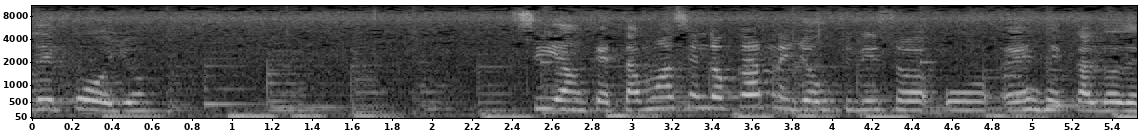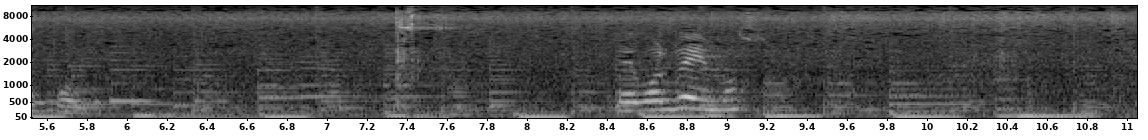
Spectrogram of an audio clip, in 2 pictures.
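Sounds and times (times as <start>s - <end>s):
food sizzling in a pot: 0.0s - 11.0s.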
